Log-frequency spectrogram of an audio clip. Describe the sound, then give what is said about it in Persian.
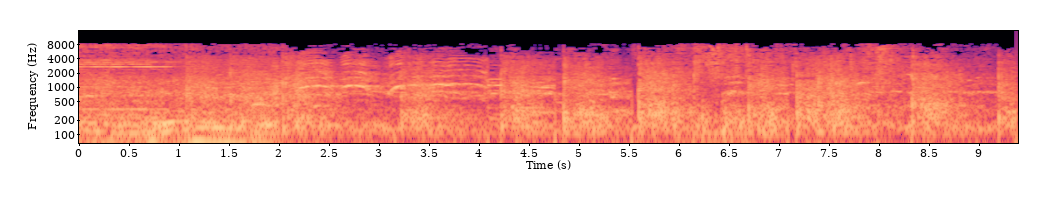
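A large, loud crowd of protesters chants slogans at the mourning ceremony for Sam Beiranvand, a 20-year-old protester, as security officers attack them, while sharp bangs like gunshots crack out repeatedly across a dense, chaotic wash of voices. “بر اساس ویدیوهای منتشره، ماموران روز گذشته در مراسم سوگواری سام بیرانوند، جوان تظاهرکننده 20 ساله، به معترضان حمله کردند در حالی که تظاهرکنندگان شعارهایی سر می‌دادند.”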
